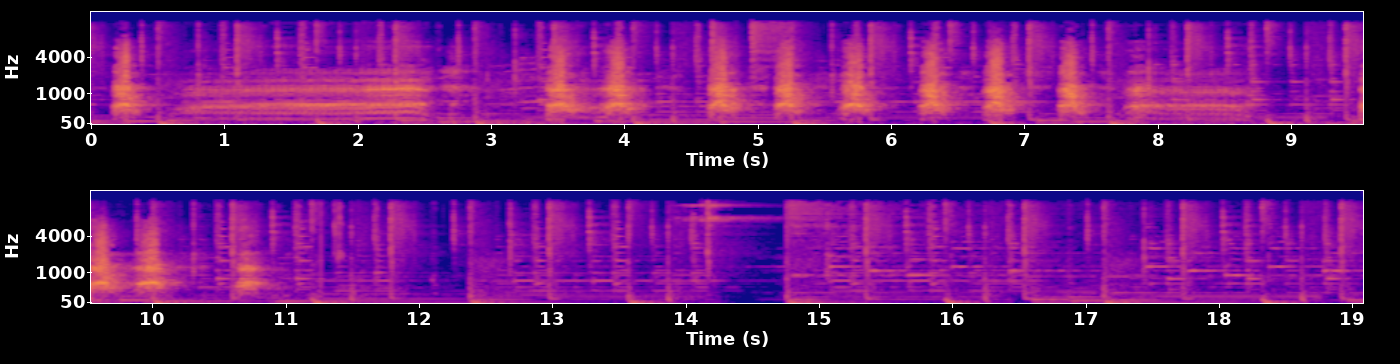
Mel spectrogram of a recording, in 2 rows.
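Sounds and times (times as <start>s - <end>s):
background music: 0.0s - 19.0s
dog barking: 0.2s - 0.5s, 3.4s - 8.0s, 9.5s - 10.9s.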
